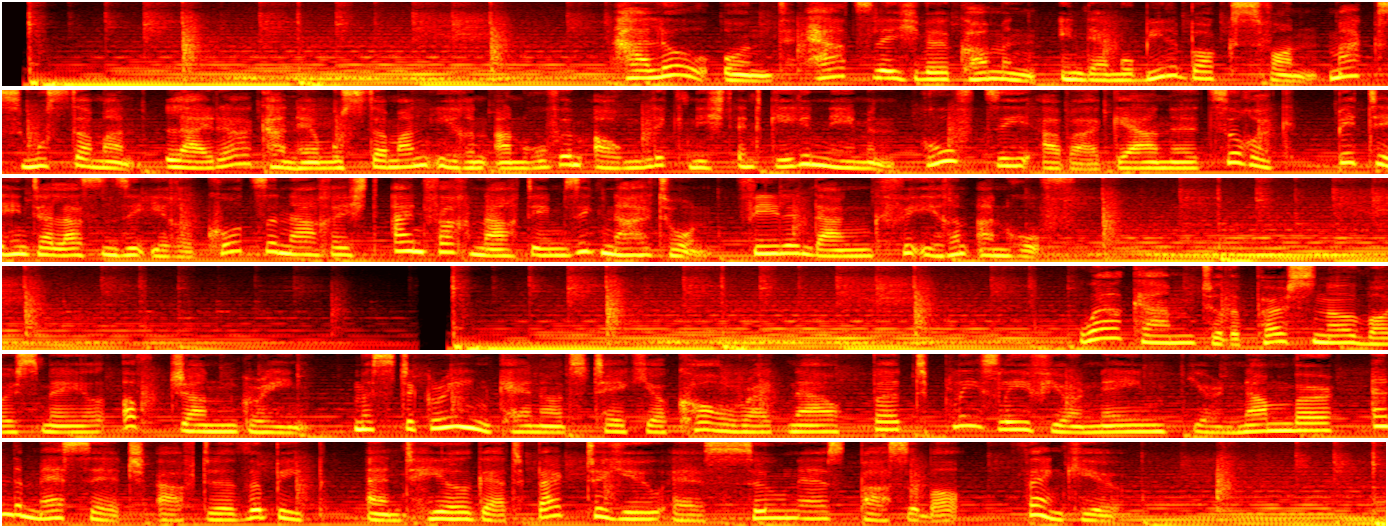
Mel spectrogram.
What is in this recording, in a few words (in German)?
telefon, deutsch frauen; sprecher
